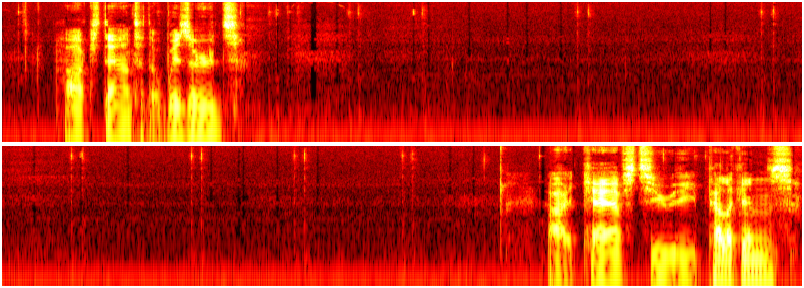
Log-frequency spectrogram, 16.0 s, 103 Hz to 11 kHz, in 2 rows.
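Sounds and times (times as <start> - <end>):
low steady hum: 0.0 - 16.0
computer mouse clicks: 2.6 - 4.3, 5.7 - 6.0, 7.5 - 7.8, 8.6 - 8.9, 9.8 - 10.1, 10.9 - 11.2, 12.0 - 12.2.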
